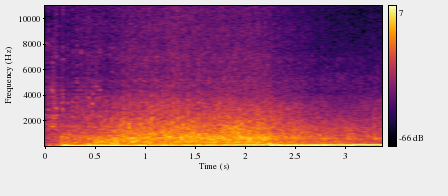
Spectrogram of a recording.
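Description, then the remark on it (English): A single-engine propeller airplane drones steadily at a ranch in Florida, flown erratically and buzzing a tour bus several times, its engine a loud, continuous buzz with a low tonal hum throughout, no voices present. “They arrive the next morning at a ranch, which also has a single-engine airplane.”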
